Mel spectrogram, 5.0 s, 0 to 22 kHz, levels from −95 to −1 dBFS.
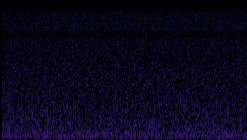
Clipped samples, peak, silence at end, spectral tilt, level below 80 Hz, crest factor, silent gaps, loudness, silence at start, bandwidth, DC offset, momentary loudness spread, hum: under 0.1%; -56 dBFS; 0 s; -2 dB/octave; -88 dBFS; 14 dB; none; -67 LUFS; 0 s; 16.5 kHz; under 0.1%; 0 LU; none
